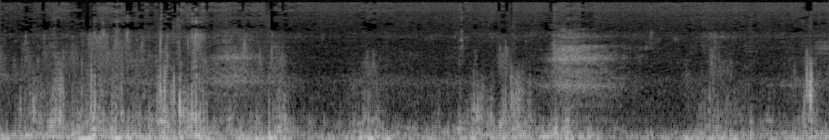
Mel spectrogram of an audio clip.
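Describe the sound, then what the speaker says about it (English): Strong wind on an exposed moor buffets the microphone with low, rumbling gusts that rise and fall continuously, loud and close, with no voices. "you can feel it now because it's windy as hell"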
